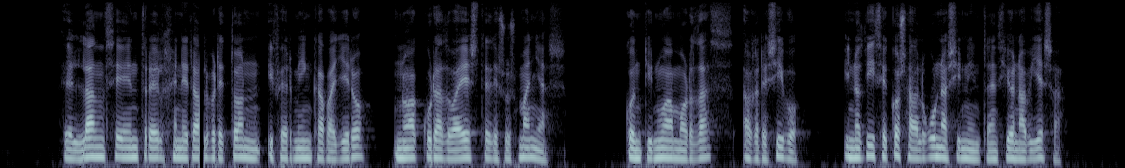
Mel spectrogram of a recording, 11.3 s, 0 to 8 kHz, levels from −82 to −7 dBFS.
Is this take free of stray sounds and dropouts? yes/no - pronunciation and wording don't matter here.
no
